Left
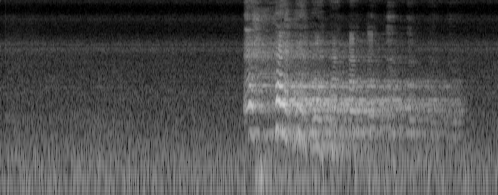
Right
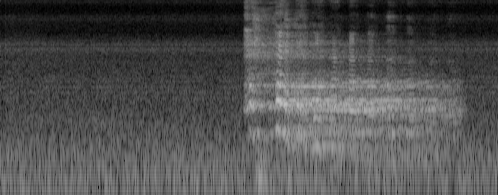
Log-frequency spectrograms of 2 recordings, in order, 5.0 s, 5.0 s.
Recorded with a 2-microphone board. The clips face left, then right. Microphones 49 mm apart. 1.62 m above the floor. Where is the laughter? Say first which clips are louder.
Left 5 dB; 30° left (ahead or behind), 1.1 m; by 4.6 s 55° right (ahead or behind), 0.9 m.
